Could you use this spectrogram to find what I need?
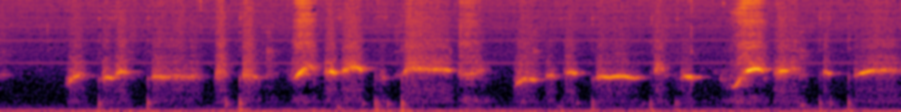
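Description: Cheerful whistled tune from a man driving his goats out early in the morning: a bright melody of short and held notes at a fairly steady, high pitch, in continuous phrases with brief gaps and no voices.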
